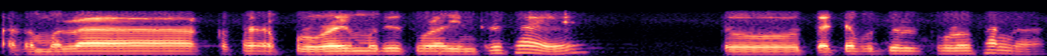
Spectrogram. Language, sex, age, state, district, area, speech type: Marathi, male, 45-60, Maharashtra, Amravati, rural, conversation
